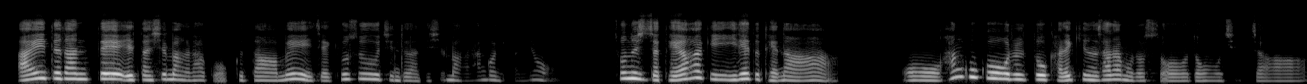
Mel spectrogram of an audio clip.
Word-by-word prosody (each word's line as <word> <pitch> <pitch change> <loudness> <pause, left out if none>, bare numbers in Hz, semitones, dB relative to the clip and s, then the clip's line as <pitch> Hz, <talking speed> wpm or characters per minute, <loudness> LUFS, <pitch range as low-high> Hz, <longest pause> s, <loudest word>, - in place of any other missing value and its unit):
아이들한테 255 +1 +4
일단 210 -1 0
실망을 215 -3 -5
하고 190 0 -16
그다음에 190 +5 -4
이제 180 -3 -8
교수진들한테 205 - -7
실망을 180 -1 -16
한 200 +1 -20
거니깐요. 190 0 -20 0.6
저는 275 0 +5
진짜 220 -5 -1
대학이 225 +3 -1
이래도 240 +2 +2
되나. 180 -3 -8 0.6
어 185 -1 -5
한국어를 285 - +2
또 220 -1 +5
가르치는 200 +1 -3
사람으로서 175 -5 -7
너무 170 0 -15
진짜 160 -1 -21
200 Hz, 290 characters per minute, -23 LUFS, 180-240 Hz, 0.6 s, 저는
